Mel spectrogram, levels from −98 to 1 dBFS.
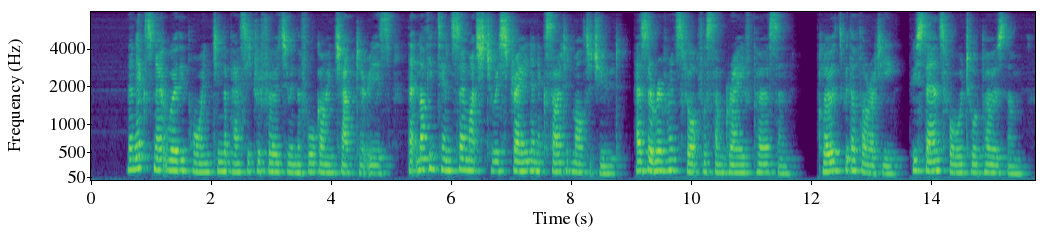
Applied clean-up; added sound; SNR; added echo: none; none; none; reverberation time 0.4 s.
